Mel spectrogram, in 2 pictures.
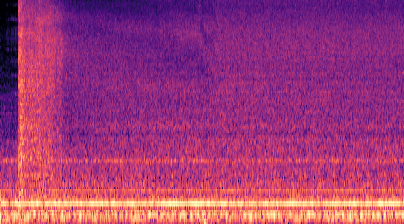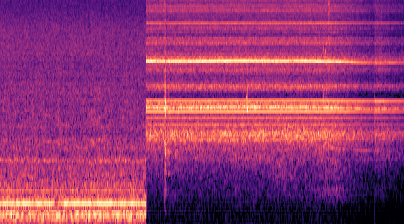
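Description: Liquid ammonia poured onto chromium trioxide flakes: a brief rush about half a second in, then a steady hiss as the ammonia boils and reacts with the oxide, over a steady low hum. About eleven seconds in the sound cuts suddenly to a set of steady high tones.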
